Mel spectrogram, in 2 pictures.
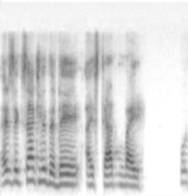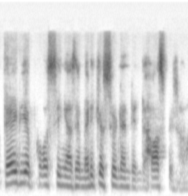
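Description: Speaking with an Indian accent, a man has a fairly high, dark, mellow voice. He goes at a fairly quick pace with ordinary pitch variation. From India, Kerala. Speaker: retired anaesthetist. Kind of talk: lecture. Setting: stage with audience. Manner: halting.

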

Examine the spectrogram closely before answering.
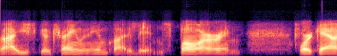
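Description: Talking fairly quickly, a man speaks with a Southern US accent. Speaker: martial artist, kickboxer. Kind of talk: interview answer.

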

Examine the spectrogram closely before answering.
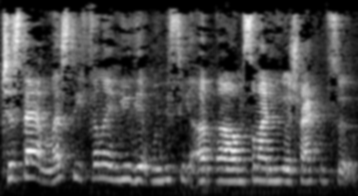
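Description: A woman speaks at a medium pitch with an American accent. Noticeable background noise runs under her voice. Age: 20s. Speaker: podcast host. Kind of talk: casual solo talk. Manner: animated.

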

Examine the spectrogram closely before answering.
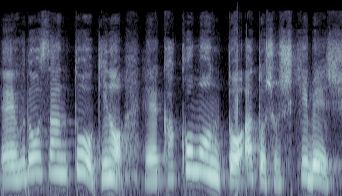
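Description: A woman at a fairly quick pace with very wide pitch swings, over a quiet background. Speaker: exam prep instructor. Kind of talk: study advice talk. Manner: many filler words. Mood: earnest, mildly strict advice. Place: office.

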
